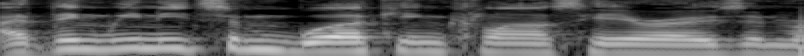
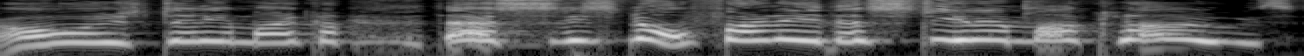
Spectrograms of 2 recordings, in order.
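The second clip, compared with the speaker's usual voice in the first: mock petulant childish whining, higher pitched; 3 dB louder than usual. Retelling a film character's complaint about stolen clothes: imitating a petulant child. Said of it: "he's very much a petulant child about it".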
